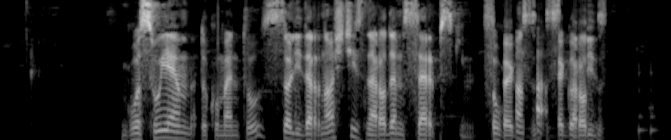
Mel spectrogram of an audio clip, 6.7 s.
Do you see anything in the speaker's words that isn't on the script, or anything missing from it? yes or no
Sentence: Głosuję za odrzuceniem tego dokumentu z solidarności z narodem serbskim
yes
